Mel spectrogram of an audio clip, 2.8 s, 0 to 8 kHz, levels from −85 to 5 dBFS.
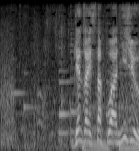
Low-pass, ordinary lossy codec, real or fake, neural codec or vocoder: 7.2 kHz; none; real; none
